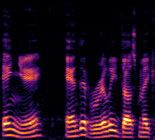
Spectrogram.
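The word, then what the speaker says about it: eñe: separate letter uh uh in English we have the sound of the enye we say onion we say Canyon we say cognac but we do not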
